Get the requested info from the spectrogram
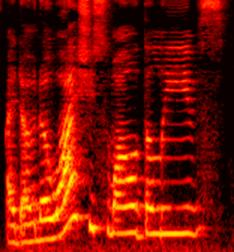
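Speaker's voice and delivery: ordinary delivery, nothing marked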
